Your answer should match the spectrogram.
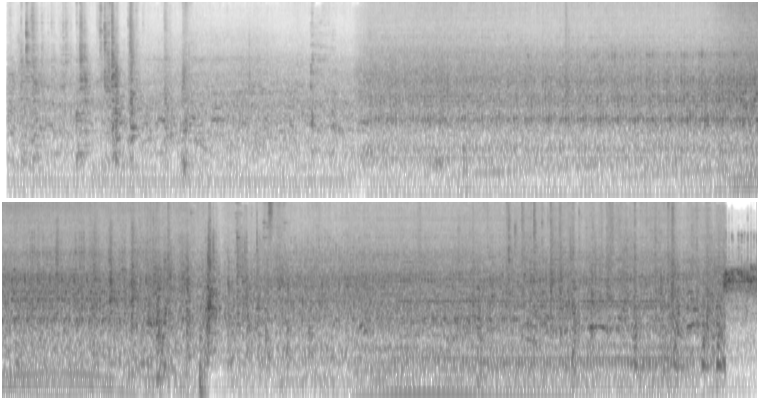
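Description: An engine running steadily, with indistinct voices and scattered clicks and knocks over it; the noise grows louder about four and a half seconds in and again around nine seconds.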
